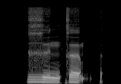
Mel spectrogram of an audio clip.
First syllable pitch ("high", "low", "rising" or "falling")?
low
